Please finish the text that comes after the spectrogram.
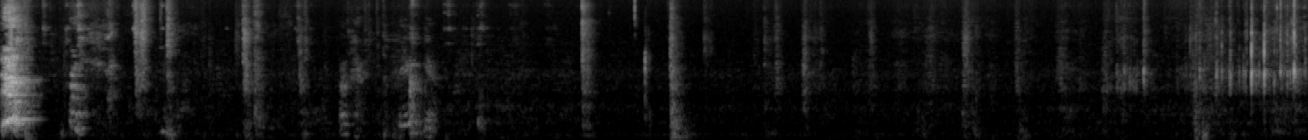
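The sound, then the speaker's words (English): A dog, Hazel, barks sharply, then lets out scattered excited yips and high-pitched whimpers in short uneven bursts as someone arrives home, with quiet gaps between and a burst of whining near the end. “just got home because Hazel's whimpering”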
